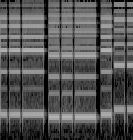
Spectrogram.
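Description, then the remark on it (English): A hospital bed fall-prevention alarm at Swedish hospital, which goes off when a patient tries to get up, beeps insistently in a rapid pattern of electronic tones, short and long pulses shifting slightly in pitch, loud with no voices. “High-risk patients get special attention, including beds with unmistakable alarms that go off when patients try to get up.”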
